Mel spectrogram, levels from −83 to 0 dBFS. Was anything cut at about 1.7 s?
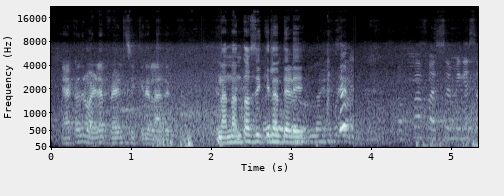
yes; 2 cuts; at 1.7 s, 3.8 s

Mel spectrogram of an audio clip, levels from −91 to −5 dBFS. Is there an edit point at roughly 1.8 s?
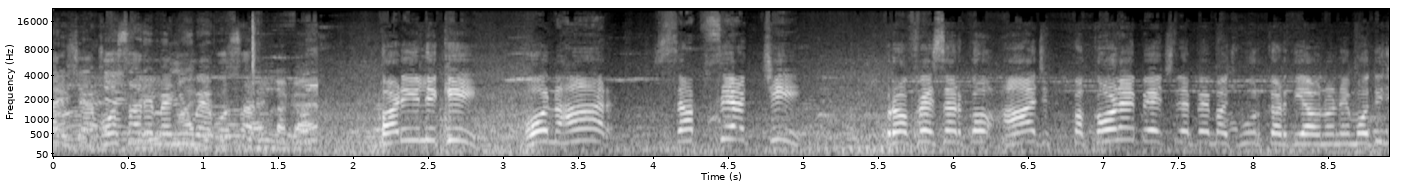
yes; 1 cut; at 1.8 s

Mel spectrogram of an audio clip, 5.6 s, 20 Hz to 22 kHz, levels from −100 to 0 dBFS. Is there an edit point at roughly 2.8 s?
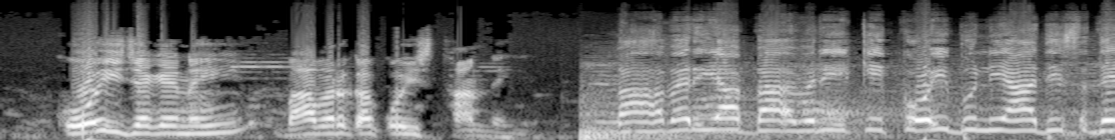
yes; 1 cut; at 2.8 s

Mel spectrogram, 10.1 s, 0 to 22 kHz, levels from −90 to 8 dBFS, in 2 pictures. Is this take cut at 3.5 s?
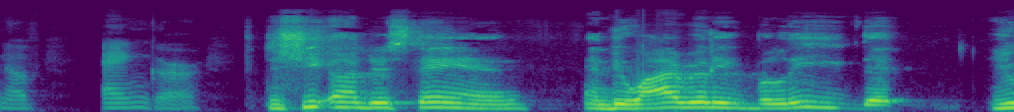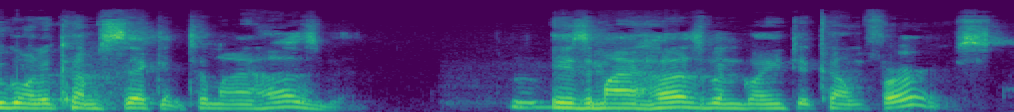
yes; 1 cut; at 3.5 s

